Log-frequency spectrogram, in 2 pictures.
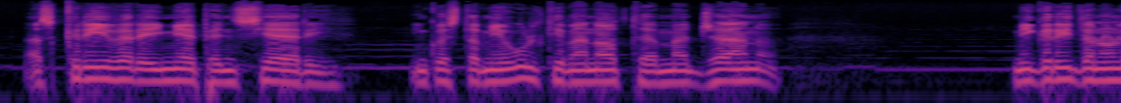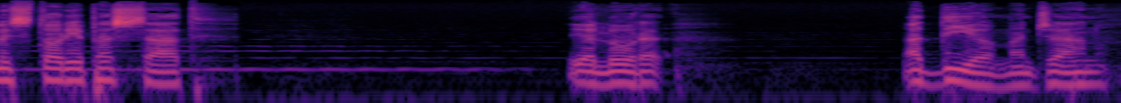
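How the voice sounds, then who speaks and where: In a solemn, measured radio drama monologue with deliberate pauses, an actor voices a reflective, melancholic asylum doctor writing his diary. His natural voice sits fairly high, and the mood is intimate and melancholic.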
